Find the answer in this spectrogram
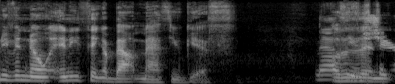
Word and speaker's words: Giff: We don't even know anything about Matthew Giff, other than it's pronounced GIF.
